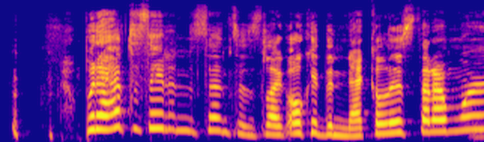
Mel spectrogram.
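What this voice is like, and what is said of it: Brooklyn accent. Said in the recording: “It's my accent. ... it's her Brooklyn. ... Brooklyn accent.”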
